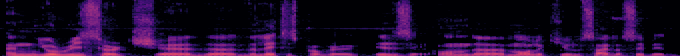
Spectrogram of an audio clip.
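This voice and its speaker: A man hosting a conversational interview, asking short questions with hesitant pauses partway through. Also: sits low, no room sound. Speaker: podcast host, interviewer.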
